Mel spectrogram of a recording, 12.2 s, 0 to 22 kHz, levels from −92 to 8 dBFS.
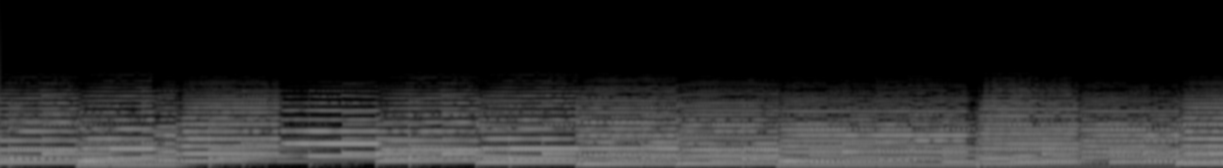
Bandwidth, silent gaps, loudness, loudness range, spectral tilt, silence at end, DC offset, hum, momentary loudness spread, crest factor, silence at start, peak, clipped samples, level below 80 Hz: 3.8 kHz; none; -39 LUFS; 2 LU; -9 dB/octave; 0 s; under 0.1%; none; 4 LU; 12 dB; 0 s; -26 dBFS; under 0.1%; -62 dBFS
